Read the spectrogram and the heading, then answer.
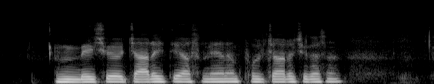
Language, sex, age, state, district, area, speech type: Kashmiri, male, 30-45, Jammu and Kashmir, Kulgam, rural, spontaneous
